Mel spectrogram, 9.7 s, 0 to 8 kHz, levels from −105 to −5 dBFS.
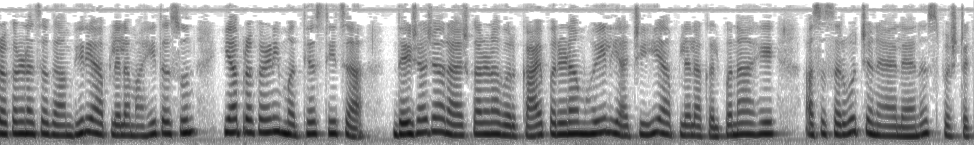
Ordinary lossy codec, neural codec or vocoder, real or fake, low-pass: none; none; real; 7.2 kHz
